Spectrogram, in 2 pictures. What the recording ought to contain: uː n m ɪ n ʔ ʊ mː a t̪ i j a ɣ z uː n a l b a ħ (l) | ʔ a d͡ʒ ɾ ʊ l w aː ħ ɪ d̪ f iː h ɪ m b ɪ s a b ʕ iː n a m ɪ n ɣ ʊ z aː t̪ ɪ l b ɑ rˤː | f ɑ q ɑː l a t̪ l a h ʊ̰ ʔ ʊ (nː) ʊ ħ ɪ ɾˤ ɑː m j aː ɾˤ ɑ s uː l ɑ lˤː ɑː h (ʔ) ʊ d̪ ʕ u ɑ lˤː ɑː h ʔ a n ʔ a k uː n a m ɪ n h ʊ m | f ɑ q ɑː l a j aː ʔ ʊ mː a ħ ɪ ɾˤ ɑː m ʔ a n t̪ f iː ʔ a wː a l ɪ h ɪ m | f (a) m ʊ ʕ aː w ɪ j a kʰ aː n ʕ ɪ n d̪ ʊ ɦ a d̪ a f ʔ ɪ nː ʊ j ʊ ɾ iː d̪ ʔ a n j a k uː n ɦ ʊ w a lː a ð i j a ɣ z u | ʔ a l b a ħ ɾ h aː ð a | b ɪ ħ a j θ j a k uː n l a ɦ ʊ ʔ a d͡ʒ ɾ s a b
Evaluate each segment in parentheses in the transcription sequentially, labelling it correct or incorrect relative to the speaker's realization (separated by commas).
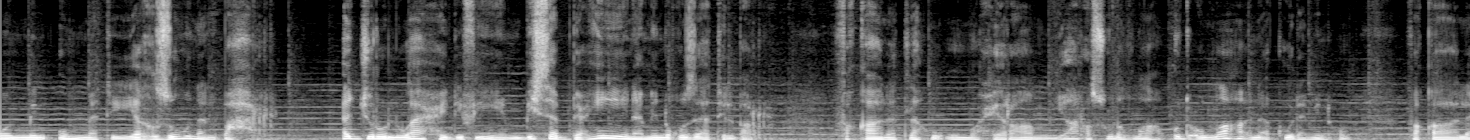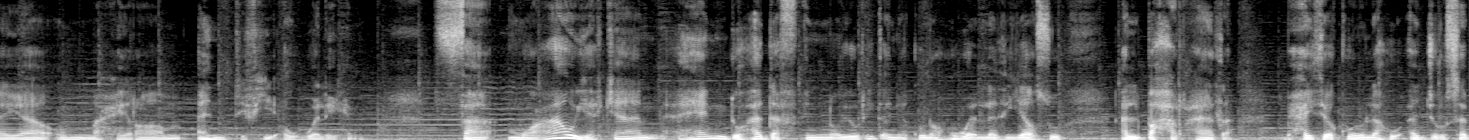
incorrect, incorrect, correct, correct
